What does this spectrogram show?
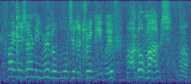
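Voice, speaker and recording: A man's voice: extremely high pitch, moderate pace, noisy background. An actor playing a boozy river boatman, plainspoken and grumbling. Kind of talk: radio drama acting.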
